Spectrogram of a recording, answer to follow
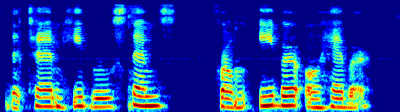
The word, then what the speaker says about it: Eber: term Hebrew stems from Eber or hammer Strong's age 5677 pronounces it as a ver they consonantal Biblical Hebrew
